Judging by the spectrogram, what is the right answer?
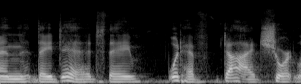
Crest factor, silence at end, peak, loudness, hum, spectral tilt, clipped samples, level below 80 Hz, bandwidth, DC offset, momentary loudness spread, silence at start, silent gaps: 18 dB; 0 s; -2 dBFS; -21 LUFS; none; -7 dB/octave; under 0.1%; -62 dBFS; 11.5 kHz; under 0.1%; 4 LU; 0 s; none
